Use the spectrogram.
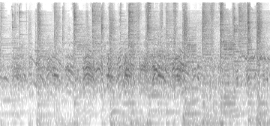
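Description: Penguin chicks and adults on an Antarctic shore give loud, overlapping honking calls that keep going the whole time, close and with no talk.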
